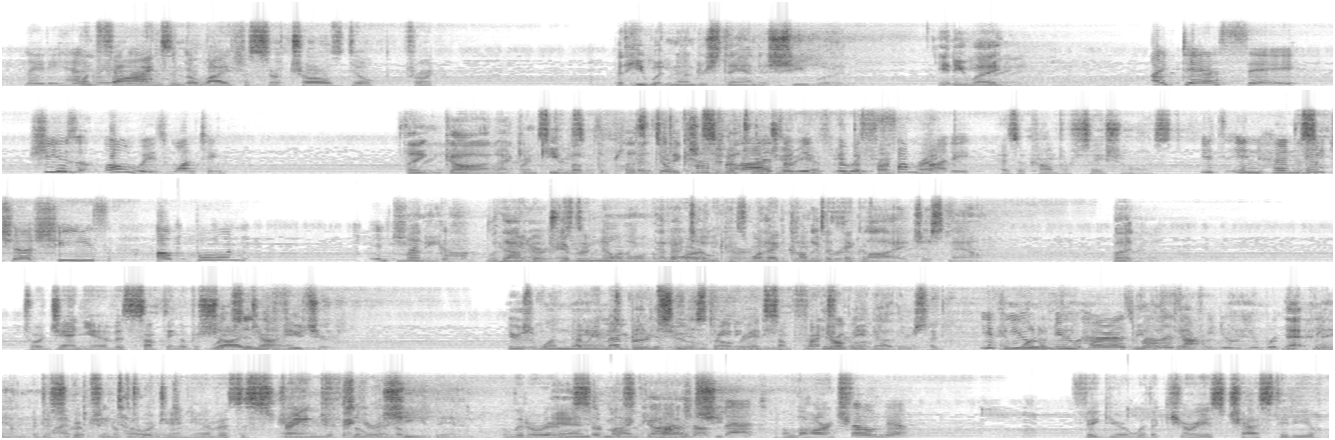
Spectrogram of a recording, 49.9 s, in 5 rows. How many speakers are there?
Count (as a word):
three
